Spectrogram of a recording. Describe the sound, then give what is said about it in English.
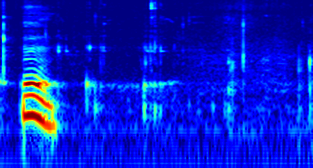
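Someone takes a quick sip of peppermint coffee from a mug, with a short voiced murmur of enjoyment, followed by soft swallowing and faint mouth clicks in an otherwise quiet room. “So in any case, I'm going to take one more little sip of this delicious peppermint coffee”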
